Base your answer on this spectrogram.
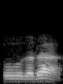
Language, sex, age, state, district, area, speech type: Assamese, male, 45-60, Assam, Nagaon, rural, conversation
